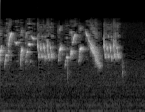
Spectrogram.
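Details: Mosaic canary giving a loud, fast phrase of high warbled notes and downward-slurred whistles, tightly packed over about two and a half seconds before falling silent.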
